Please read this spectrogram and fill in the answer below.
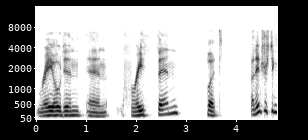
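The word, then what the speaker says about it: Raoden: So, uh, I'm going to say Raen cuz that's how I say it in my head and even though technically it's Ray Odin and Rathen.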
